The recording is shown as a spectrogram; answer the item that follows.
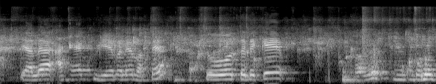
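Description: A woman talking animatedly, with a brief pause about three-quarters of the way through.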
